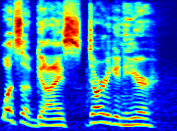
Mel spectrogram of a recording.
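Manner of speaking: pumped-up, strained, energetic delivery. Recalling his old Titanfall videos, doing that strained, energetic intro voice. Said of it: "more strained and energetic".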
